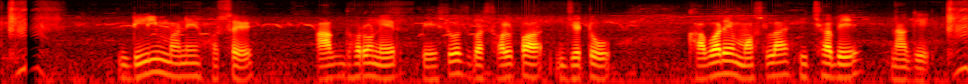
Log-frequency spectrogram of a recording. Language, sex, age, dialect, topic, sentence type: Bengali, male, 18-24, Rajbangshi, agriculture, statement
